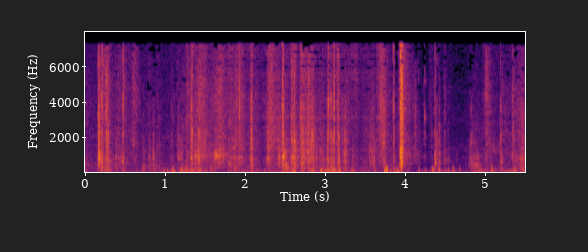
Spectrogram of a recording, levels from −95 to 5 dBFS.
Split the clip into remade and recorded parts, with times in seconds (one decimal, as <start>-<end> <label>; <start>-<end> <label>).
0.0-1.8 recorded; 1.8-3.7 remade; 3.7-5.5 recorded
